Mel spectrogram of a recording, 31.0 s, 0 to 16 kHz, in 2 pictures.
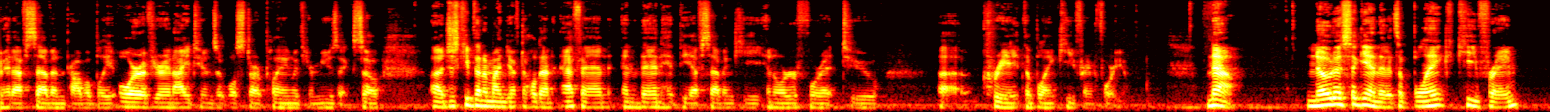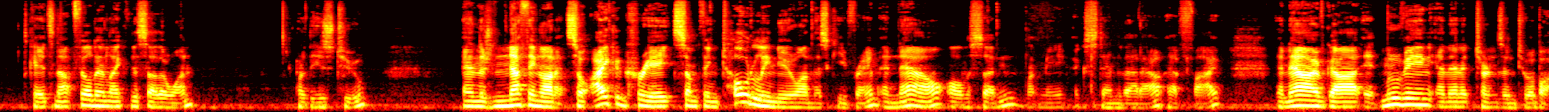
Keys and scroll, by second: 25.5 F5.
